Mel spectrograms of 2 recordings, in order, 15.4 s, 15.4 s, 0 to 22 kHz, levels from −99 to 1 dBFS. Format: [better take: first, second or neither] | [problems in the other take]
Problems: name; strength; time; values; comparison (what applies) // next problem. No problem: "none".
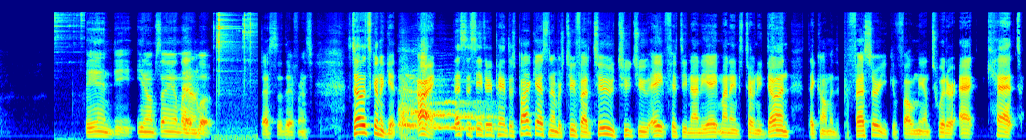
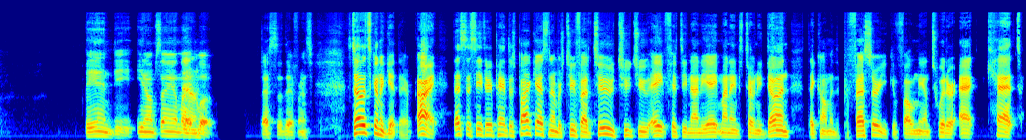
second | jangling keys; faint; at 1 s; peak 15 dB below the speech // jangling keys; noticeable; at 3.5 s; peak 1 dB below the speech // dog barking; noticeable; from 6 to 7.5 s; peak 2 dB below the speech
